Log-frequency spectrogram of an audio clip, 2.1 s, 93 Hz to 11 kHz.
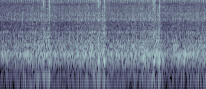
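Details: ETX small model engine on its first startup after a valve job: a light, even idle with a faint regular pulse about twice a second; it started easily and ran nicely for about 10 minutes, normal idle.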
